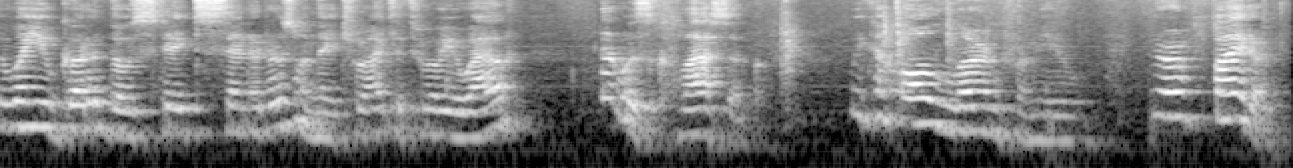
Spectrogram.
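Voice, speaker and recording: A woman's voice: medium pitch, expressive, normal speed, natural voice. A woman playing a smug, ambitious younger female politician in a play reading, self-assured and calculating. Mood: coolly cutting. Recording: echoey room, distant, noisy.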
